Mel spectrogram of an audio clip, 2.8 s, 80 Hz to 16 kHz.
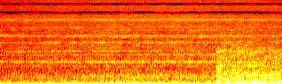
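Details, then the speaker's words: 30-year-old water-cooled walk-in cooler compressor, possibly down for weeks, now running: deep steady even hum, no clicking or stalling; drawing 6 amps, sight glass full. "but she's drawing good amperage six amps sight glass is still full this is really good news for the customer"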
